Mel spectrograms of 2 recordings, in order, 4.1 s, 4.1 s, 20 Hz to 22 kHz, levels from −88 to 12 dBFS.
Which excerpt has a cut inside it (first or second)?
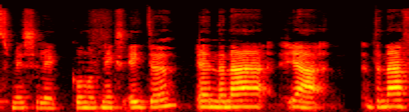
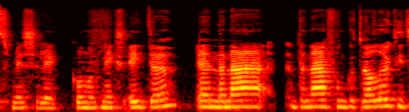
second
